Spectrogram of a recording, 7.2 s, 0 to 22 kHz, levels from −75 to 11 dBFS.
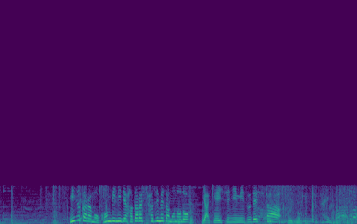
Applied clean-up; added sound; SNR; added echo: none; none; none; none.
